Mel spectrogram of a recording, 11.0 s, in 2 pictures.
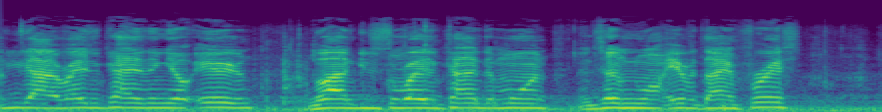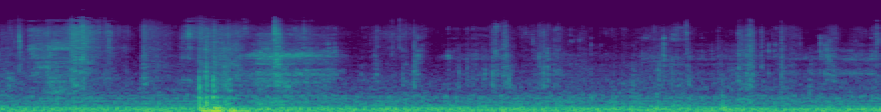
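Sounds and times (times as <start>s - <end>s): low hum inside a car: 0.0s - 11.0s
person chewing food: 5.0s - 11.0s.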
